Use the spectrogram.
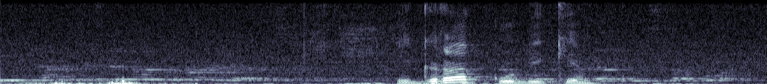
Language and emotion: Russian, neutral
